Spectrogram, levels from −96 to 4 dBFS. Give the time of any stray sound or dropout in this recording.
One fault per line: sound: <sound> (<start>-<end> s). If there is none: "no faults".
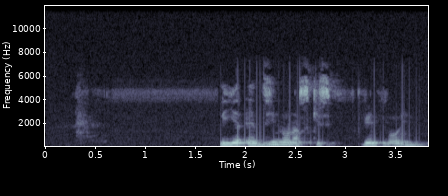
no faults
